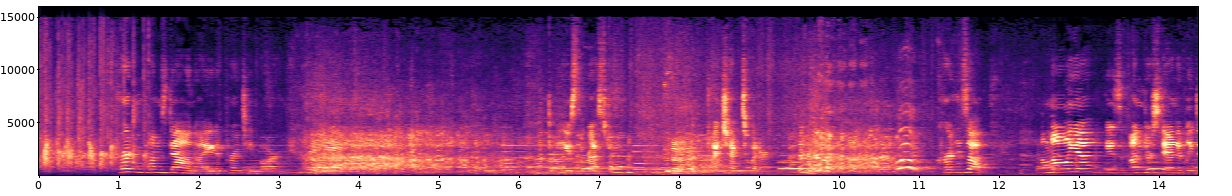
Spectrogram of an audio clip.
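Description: A woman speaks with animation into a microphone, heard over a loudspeaker.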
